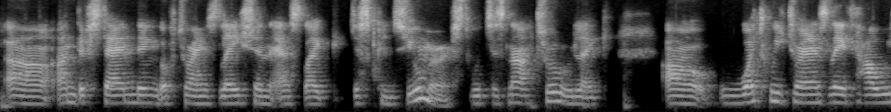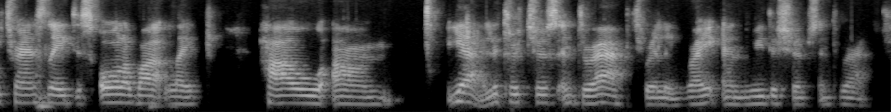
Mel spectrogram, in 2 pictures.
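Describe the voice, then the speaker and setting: A woman with an Arabic accent speaks in a very deep, low voice at a moderate pace, with fairly even intonation and a quiet background. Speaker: poet and translator. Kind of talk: panel discussion. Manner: many fillers and hesitations.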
